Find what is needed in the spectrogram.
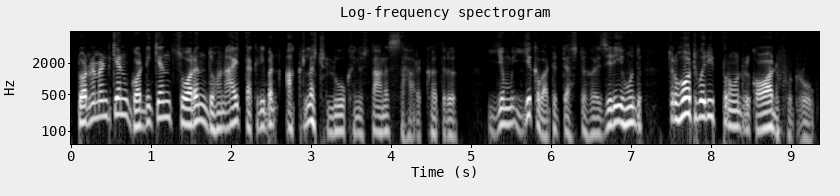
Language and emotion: Kashmiri, neutral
